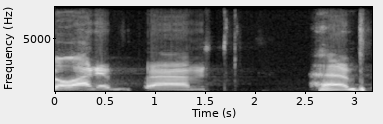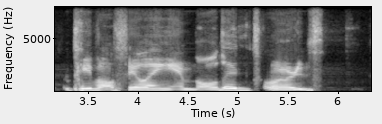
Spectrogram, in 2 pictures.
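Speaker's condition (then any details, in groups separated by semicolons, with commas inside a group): Cerebral palsy; present since birth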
